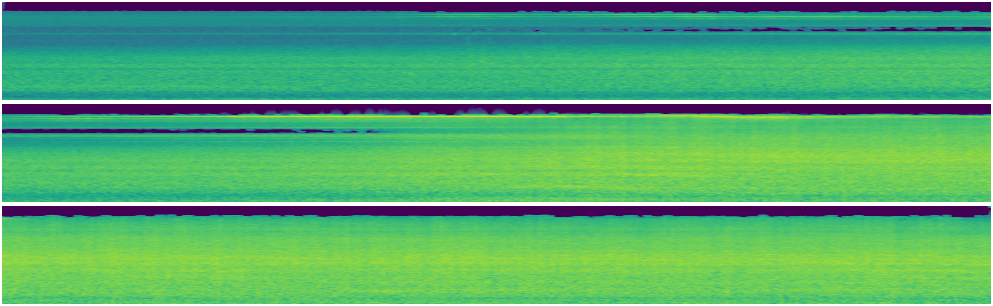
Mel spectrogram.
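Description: Freight train of covered hopper wagons hauled by an ÖBB Taurus electric locomotive, approaching and passing close by. A rising rumble peaks as the locomotive goes past about halfway through, then the wagons roll by in a steady noise, with a thin high whine in the first half.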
